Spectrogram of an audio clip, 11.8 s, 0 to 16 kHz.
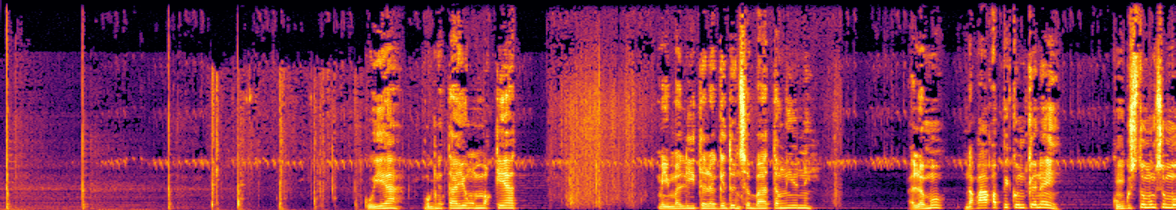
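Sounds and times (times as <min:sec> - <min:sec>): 
faint high insect-like chirp: 0:00.2 - 0:11.7
ball bouncing on a hard floor: 0:01.7 - 0:03.4
speech: 0:03.7 - 0:05.3, 0:06.6 - 0:08.2, 0:09.1 - 0:11.7.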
